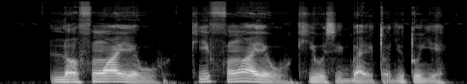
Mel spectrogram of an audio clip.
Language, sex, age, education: Yoruba, male, 15-29, tertiary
